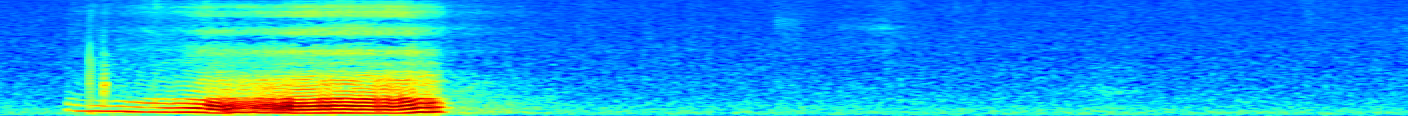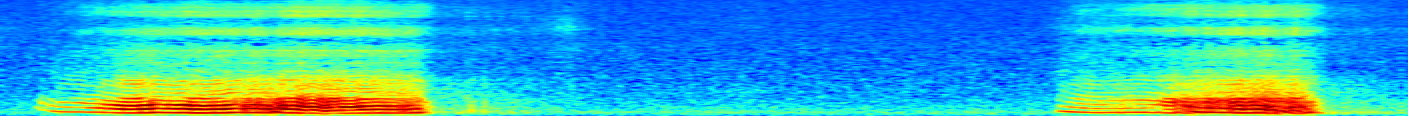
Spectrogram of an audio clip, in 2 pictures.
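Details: A sleeping dog snores with three long, rattling, buzzy breaths spaced by quiet pauses, napping after Christmas.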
